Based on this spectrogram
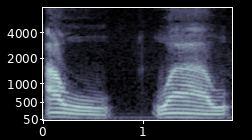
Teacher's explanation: باید در حقیقت بگیم از بین لبها که تلفظ میشه و دندانام دخالت نداره · همه این حروف بچه ها به کمک لبها تولید میشن. حرف اول از بین دو لب بدون دخالت دندانها و به صورت نازک هم تلفظ میشه، تارهای صوتی رو هم به ارتعاش در میاره · Term: حرف واو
